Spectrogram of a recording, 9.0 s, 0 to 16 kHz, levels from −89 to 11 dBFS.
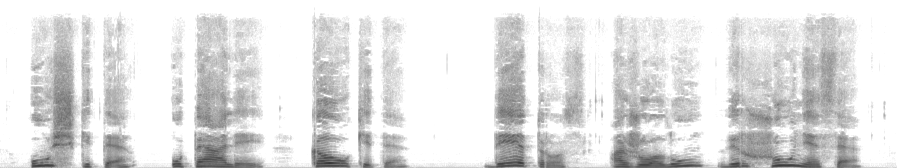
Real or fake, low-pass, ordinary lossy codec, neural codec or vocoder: fake; 14.4 kHz; AAC, 48 kbps; vocoder, 44.1 kHz, 128 mel bands every 512 samples, BigVGAN v2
